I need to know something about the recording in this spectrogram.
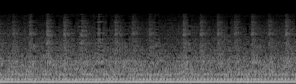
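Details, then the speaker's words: Kenmore dryer after replacing damaged drum support rollers and support shaft: steady even motor hum with soft drum rumble, no banging, running normally and sounding much better. "put the filter back in and drop the top and test it that sounds much better"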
